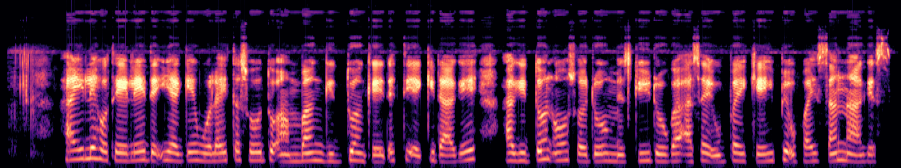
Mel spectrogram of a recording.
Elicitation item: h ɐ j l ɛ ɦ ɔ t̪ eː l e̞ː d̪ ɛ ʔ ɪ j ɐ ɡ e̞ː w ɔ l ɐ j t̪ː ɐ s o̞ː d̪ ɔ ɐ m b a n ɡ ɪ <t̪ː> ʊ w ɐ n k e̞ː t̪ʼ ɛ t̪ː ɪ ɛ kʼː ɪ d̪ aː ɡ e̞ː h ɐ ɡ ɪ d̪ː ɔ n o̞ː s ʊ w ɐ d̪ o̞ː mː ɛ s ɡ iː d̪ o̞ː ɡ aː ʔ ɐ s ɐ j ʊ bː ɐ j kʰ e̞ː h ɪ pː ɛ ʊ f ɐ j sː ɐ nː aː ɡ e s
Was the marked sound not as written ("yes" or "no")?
yes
